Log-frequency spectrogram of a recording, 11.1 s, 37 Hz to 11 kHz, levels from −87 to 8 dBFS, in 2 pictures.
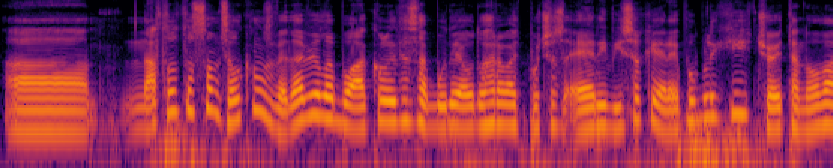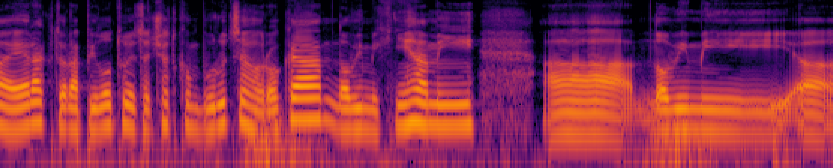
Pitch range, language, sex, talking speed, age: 135-155 Hz, Slovak, male, 160 wpm, 20-39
